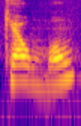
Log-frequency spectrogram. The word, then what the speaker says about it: Kelmon: Ele diz que o padre Kelmon, é assim que se pronuncia? Kelmon, ele está para Bolsonaro nos debates de 2020, como esteve para o próprio Bolsonaro o Cabo Daciolo em 2018.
